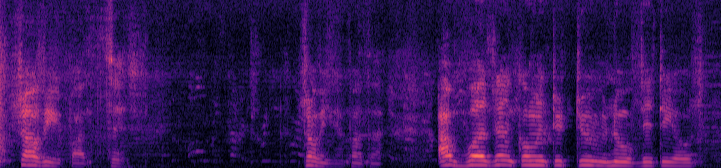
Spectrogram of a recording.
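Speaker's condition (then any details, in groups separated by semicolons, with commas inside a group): Mild cerebral palsy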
